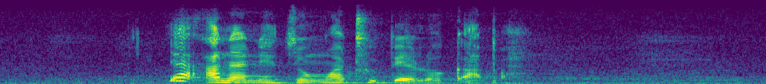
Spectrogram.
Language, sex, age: Southern Sotho, male, 21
